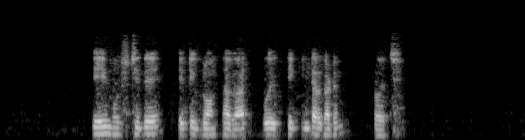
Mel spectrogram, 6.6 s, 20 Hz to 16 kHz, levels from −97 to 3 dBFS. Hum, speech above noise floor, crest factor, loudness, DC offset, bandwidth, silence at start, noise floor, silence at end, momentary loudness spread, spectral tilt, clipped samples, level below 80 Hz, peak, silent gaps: none; over 65 dB; 20 dB; -26 LUFS; under 0.1%; 6.4 kHz; 1.15 s; under -90 dBFS; 1.6 s; 11 LU; -8 dB/octave; under 0.1%; -68 dBFS; -8 dBFS; none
